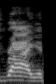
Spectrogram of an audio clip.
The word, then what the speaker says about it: Raya: Um, and now when I needed to do, make Raya, and by the way, the octopus name is Raya. Just give you the correct pronunciation. So it's Raya.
